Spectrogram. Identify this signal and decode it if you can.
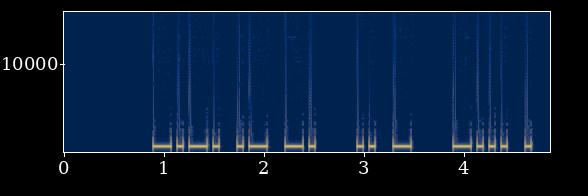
Morse code, heard as a keyed tone, about 20 wpm, 700 Hz. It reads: CAN IT BE
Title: Sentences from Top 500 Words 20wpm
